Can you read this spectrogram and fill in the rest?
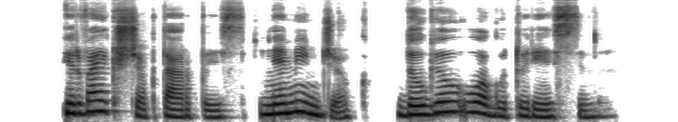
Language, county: Lithuanian, Vilnius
